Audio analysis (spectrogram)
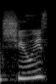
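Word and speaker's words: Chuy's: mexican restaurant near you it's spelled CH uy s if you want to look it up online chewies Mexican restaurant it's kind of a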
